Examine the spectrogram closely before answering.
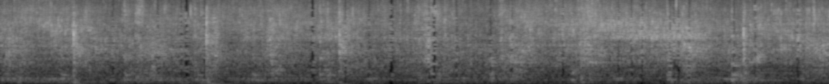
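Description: Oil sizzles and crackles steadily in a hot pan.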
